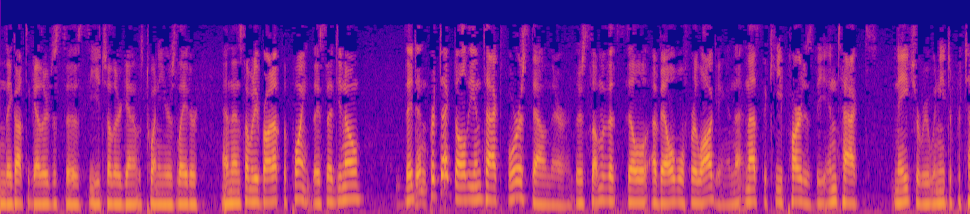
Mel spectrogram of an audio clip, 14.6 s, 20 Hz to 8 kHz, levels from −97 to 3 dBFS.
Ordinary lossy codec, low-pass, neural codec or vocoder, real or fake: MP3, 24 kbps; 7.2 kHz; none; real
